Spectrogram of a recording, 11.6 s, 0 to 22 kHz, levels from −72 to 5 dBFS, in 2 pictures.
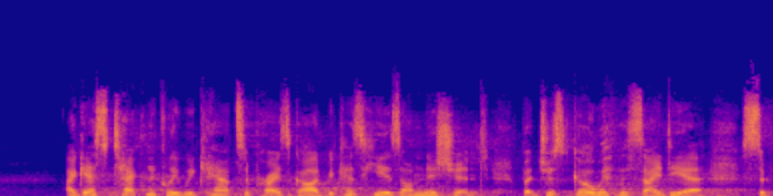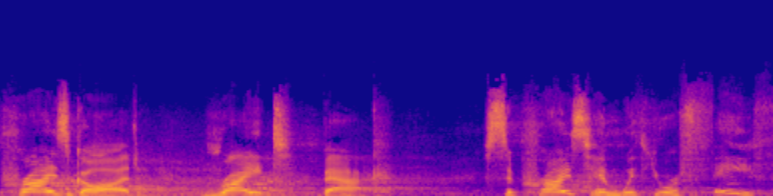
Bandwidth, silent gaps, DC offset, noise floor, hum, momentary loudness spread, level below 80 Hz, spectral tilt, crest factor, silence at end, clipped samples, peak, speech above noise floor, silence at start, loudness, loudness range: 14 kHz; none; under 0.1%; -51 dBFS; none; 11 LU; -62 dBFS; -2.5 dB/octave; 16 dB; 0 s; under 0.1%; 0 dBFS; 36 dB; 0.5 s; -15 LUFS; 3 LU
